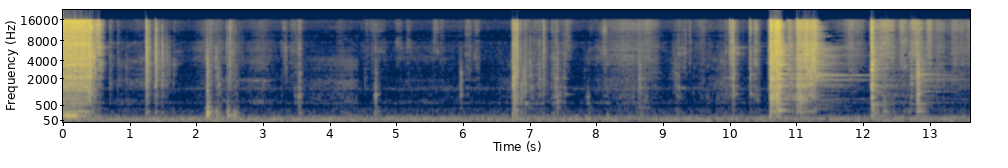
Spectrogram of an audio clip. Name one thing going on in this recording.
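A metal case clanks and rattles as it is handled.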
